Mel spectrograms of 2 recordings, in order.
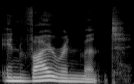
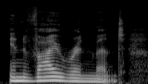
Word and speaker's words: environment: both of these and we often do pronounce it the same as the word iron so sometimes you do hear people say in V environment environment or environmental but a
